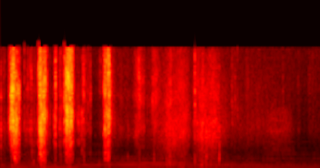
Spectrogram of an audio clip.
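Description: Soft background music with steady sustained tones, over which a paper seed packet is handled and opened with a few short crisp paper rustles in the first second and a half.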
